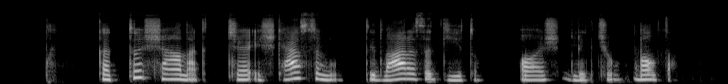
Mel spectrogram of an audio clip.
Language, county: Lithuanian, Klaipėda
